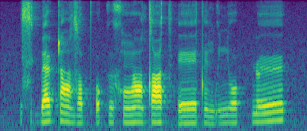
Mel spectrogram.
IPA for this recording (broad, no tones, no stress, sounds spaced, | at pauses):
s i ɡ͡b æ ʈ æ̃ zˤ ø pʼ o k ɯ x õː tˤ i t͡sʼ eː t ẽ ɡ͡b ɯ ɲ o | ɳ øː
